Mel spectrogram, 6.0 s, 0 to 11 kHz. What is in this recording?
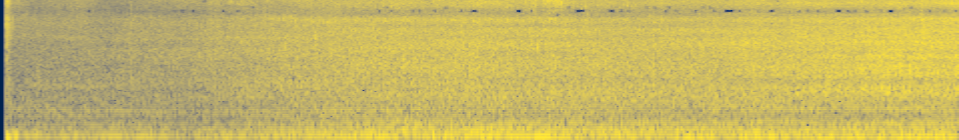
Soundscapes > Urban
A bus passing the recorder in a roundabout. The sound of the bus engine can be heard in the recording. Recorded on a Samsung Galaxy A54 5G. The recording was made during a windy and rainy afternoon in Tampere.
